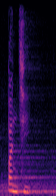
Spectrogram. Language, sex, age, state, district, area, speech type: Punjabi, female, 18-30, Punjab, Tarn Taran, rural, read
